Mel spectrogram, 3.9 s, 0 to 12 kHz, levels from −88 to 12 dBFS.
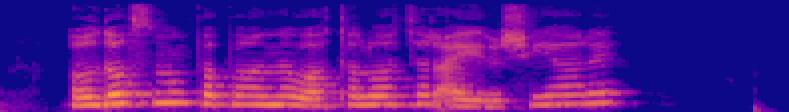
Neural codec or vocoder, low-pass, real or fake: none; 9.9 kHz; real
